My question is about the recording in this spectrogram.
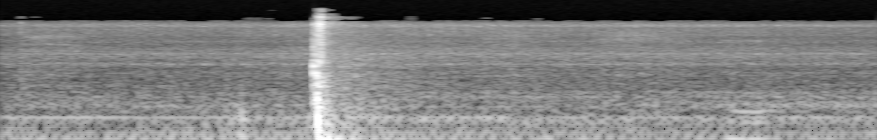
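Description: A single heavy thump about one and a half seconds in, typical of a car door being shut, over a steady low hum.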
